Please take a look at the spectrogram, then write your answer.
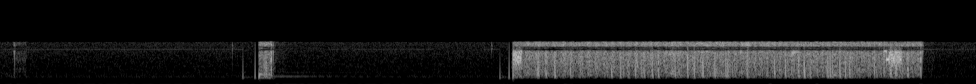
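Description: A band-limited transmission from a portable radio on an ambulance and county dispatch channel, mostly quiet hiss, then a short squelch click and, after a pause, about four seconds of loud, harsh, unintelligible garbled noise before cutting off.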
